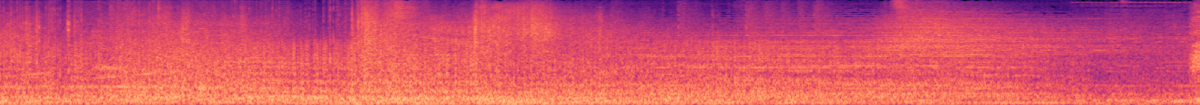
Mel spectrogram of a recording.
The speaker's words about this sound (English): But Hondo has a guy with a bazooka, or the Star Wars equivalent of one, and they're about to unleash it against Maul's freighter.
